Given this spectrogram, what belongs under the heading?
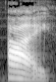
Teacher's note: the long I sound ends in a very quick Y sound.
